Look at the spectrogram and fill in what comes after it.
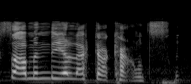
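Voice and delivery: put-on commanding emperor voice. Imitating what the character usually says: Karl Franz impression. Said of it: "usually he's like".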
